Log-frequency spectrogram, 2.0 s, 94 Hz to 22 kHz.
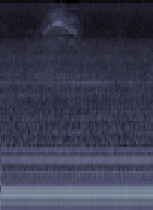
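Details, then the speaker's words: Amplifier with both channels humming loudly: steady, unchanging low mains hum caused by reversed transformer winding connections on a shared breaker phase. The fix is rerouting the 0/220 V wires from the switch to the transformer. "Hai apa kabar dengung juga ya keduanya berdengung karena apa cb-nya jadi satu yang fasenya"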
